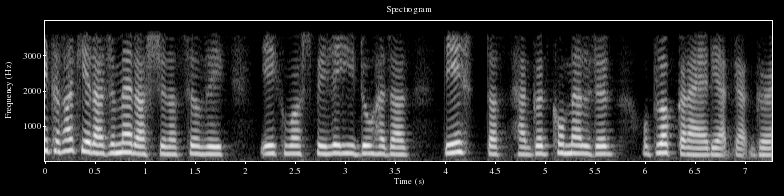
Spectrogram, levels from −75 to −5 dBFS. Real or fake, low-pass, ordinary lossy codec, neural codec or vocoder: fake; 3.6 kHz; none; codec, 16 kHz, 0.2 kbps, FocalCodec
